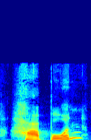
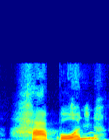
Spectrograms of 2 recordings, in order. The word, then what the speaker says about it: hapon: Hapon. Hapon. Hapon. Okay. Now I want to emphasize the pronunciation for hapon. So for the first syllable ha you stretch the a hapon.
